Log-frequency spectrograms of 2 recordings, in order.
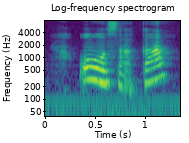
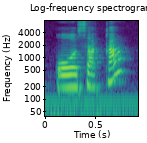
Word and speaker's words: Osaka: Kemudian hai kusi sekai sushi osaka sasu idesne hajorewa. Oh cara bacanya ini betul tidak? Iya betul semua ya Minasang ya. Ini Osaka ini kalau kota Osaka memang panjang ya, tapi ee biasanya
